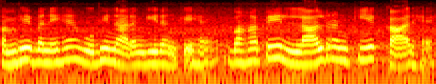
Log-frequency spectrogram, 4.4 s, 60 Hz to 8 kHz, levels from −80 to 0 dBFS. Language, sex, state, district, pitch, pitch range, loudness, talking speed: Hindi, female, Bihar, Gaya, 225 Hz, 200-250 Hz, -14 LUFS, 250 wpm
